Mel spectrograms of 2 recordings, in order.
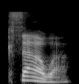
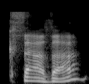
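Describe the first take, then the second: First: The middle consonant is a w sound. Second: The middle consonant is a v sound. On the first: This is a modern pronunciation. "In the modern, you may have" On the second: This is the classical pronunciation. "in the classical Syriac pronunciation"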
